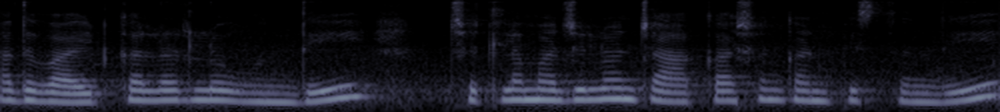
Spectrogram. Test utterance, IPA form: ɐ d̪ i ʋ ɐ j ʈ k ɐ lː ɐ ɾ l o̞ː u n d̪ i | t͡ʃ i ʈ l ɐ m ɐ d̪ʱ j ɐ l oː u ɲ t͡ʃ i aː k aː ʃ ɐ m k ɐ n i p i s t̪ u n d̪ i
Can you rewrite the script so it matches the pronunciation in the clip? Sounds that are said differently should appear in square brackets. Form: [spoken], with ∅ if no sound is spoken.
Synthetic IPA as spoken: ɐ d̪ i ʋ ɐ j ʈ k ɐ [l] ɐ ɾ l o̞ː u n d̪ i | t͡ʃ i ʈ l ɐ m ɐ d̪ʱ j ɐ l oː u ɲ t͡ʃ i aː k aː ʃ ɐ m k ɐ n i p i s t̪ u n d̪ i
